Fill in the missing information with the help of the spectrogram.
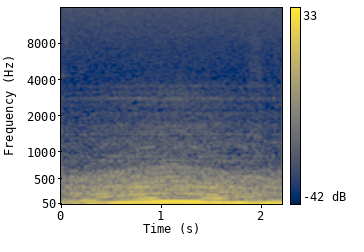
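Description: A car engine revs, a loud, deep rumble that swells and holds steady for a couple of seconds, with no voices over it.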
